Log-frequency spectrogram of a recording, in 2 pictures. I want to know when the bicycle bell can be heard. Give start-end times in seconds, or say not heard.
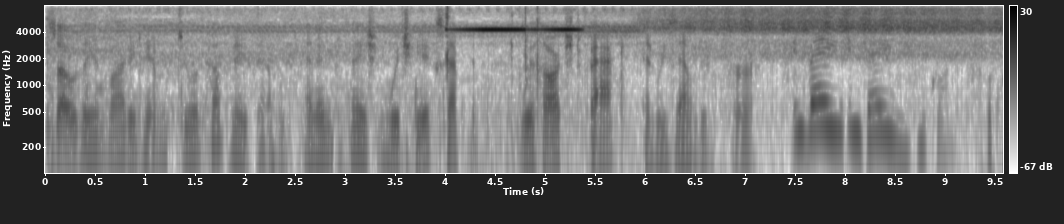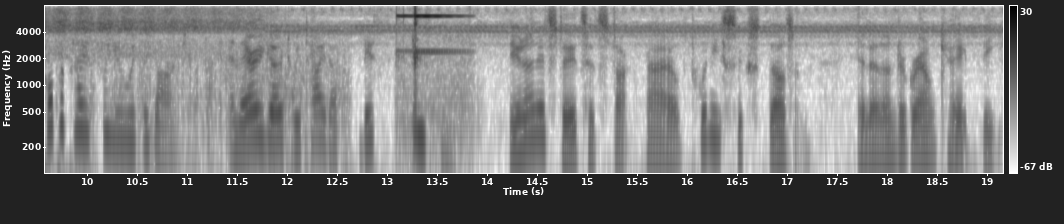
4.0-5.2, 13.1-13.8.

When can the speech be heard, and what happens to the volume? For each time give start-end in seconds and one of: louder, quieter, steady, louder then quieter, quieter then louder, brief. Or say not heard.
0.0-19.1 steady.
